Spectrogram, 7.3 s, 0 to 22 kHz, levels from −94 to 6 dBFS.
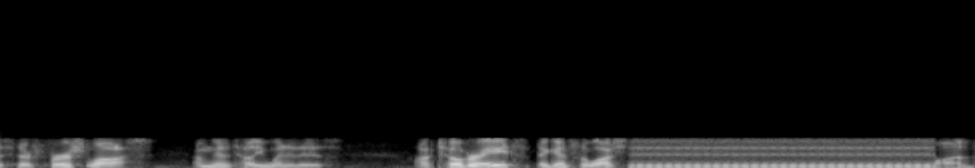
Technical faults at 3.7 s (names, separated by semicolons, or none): Codec 2 vocoder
